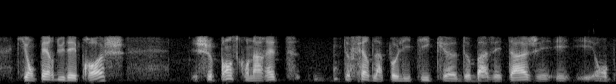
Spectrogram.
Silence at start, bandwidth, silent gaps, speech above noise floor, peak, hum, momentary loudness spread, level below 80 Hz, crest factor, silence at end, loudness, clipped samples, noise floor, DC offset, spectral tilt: 0 s; 5.2 kHz; none; 23 dB; -2 dBFS; none; 15 LU; -78 dBFS; 20 dB; 0.1 s; -21 LUFS; under 0.1%; -44 dBFS; under 0.1%; -5.5 dB/octave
